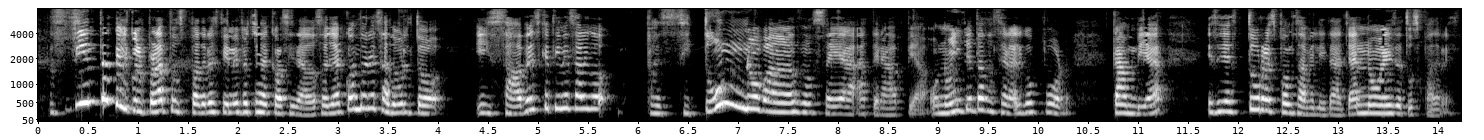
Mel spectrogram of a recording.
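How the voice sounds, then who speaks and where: Speech unfolds at a moderate pace. Intonation is lively over a dark, mellow tone. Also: woman, fairly high pitch for a woman. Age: 20s. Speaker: podcast co-host. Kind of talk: casual chat.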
